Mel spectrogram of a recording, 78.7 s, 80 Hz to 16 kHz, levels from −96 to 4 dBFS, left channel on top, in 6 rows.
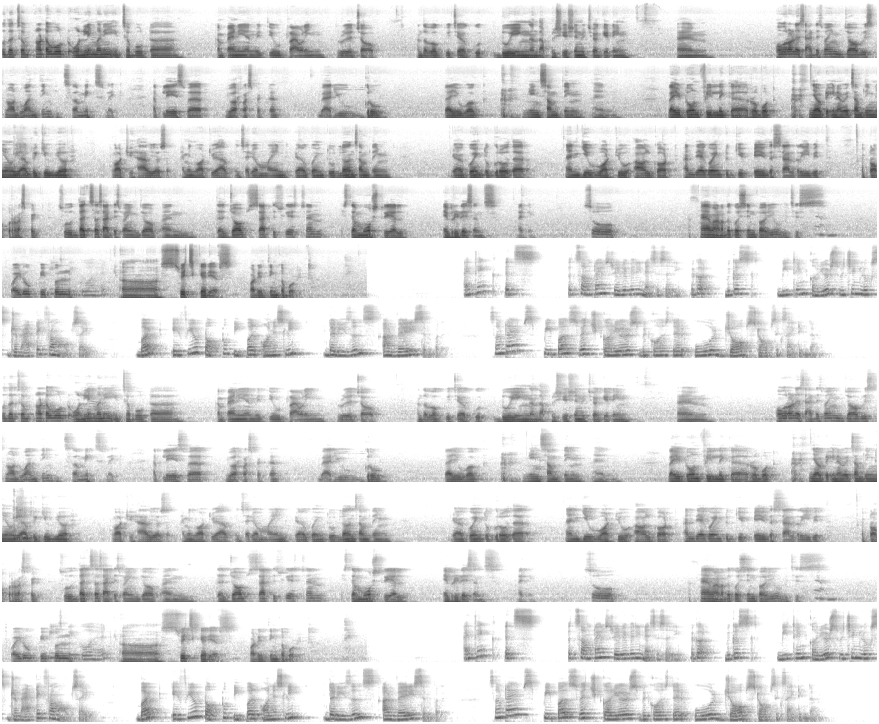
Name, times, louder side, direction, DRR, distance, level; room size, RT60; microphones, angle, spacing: voice 1, 0.0-2.7 3.2-5.6 6.2-9.4 10.1-10.6 11.6-14.8 15.4-16.2 16.5-16.9 17.1-17.3 17.9-18.9 19.8-22.4 23.1-27.3 27.9-32.1 33.0-34.2 34.7-38.5 39.3-39.9 40.3-42.3 42.6-44.2 44.5-45.4 46.0-46.8 47.1-47.3 48.1-48.6 49.8-51.7 52.6-53.6 54.3-55.9 56.2-56.9, left 5 dB, 80° left, 15 dB, 0.4 m, -31 dB
voice 2, 1.2-1.6 21.1-21.2 26.4-26.8 51.5-51.9 53.2-54.1 57.6-57.7 59.4-59.8 60.0-60.5 61.1-63.0 63.3-63.7 64.1-66.9 67.6-67.9 68.2-70.0 70.4-72.1 73.0-77.8, right 1 dB, 40° right, 4 dB, 1.5 m, -43 dB
11.0 x 7.4 x 3.2 m, 0.40 s
head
